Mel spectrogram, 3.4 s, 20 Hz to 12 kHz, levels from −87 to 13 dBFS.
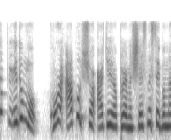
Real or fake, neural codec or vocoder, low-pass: fake; codec, 16 kHz, 0.5 kbps, FunCodec, trained on Chinese and English, 25 frames a second; 7.2 kHz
